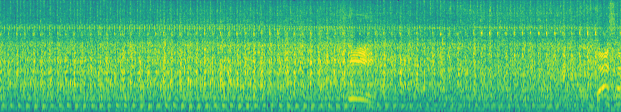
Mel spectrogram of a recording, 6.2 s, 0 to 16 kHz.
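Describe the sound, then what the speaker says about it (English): A cold Cummins X15 diesel truck engine idles, its steady low rumble and rhythmic knocking pulse continuing close by and unbroken, with someone speaking over it. "So the engine runs fine."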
